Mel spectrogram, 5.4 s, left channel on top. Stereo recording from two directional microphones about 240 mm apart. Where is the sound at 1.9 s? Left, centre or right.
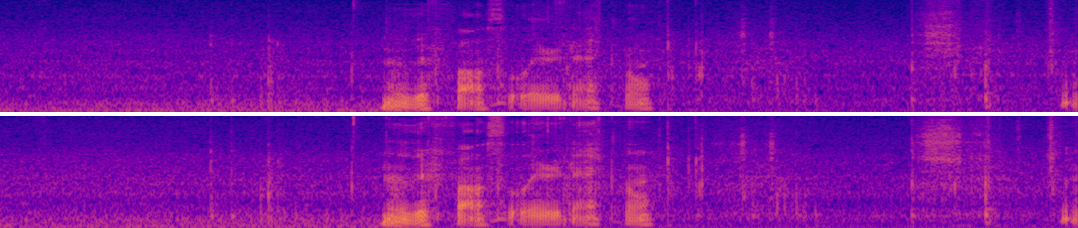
Centre.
